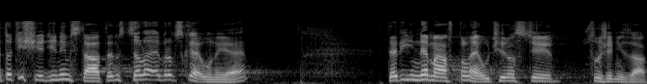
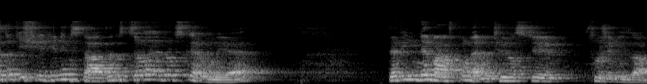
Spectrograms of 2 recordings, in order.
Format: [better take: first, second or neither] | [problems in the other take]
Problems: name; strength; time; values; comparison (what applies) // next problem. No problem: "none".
first | room echo; dies away in 0.7 s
